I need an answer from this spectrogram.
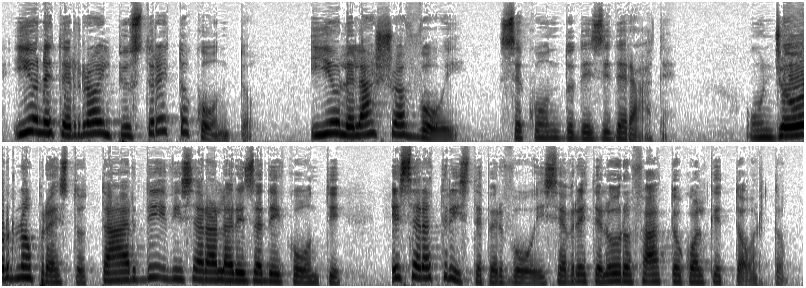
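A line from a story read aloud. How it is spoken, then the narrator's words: Thundering voice. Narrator (Italian): egli disse con voce tonante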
